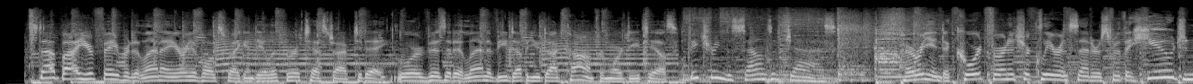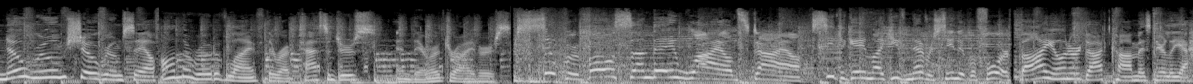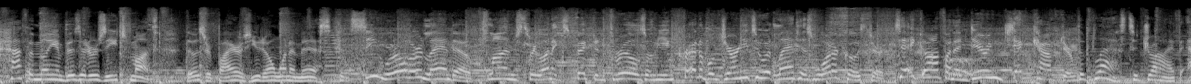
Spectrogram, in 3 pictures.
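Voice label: commercial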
